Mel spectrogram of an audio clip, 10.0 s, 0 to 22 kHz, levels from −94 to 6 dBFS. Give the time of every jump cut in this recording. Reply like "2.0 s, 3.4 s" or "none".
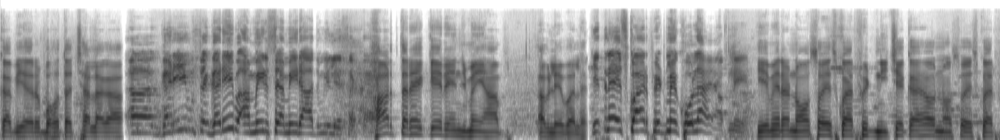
1.2 s, 5.8 s

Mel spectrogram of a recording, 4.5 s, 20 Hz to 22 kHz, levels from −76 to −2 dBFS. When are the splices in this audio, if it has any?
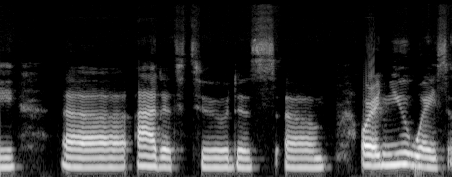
1.3 s

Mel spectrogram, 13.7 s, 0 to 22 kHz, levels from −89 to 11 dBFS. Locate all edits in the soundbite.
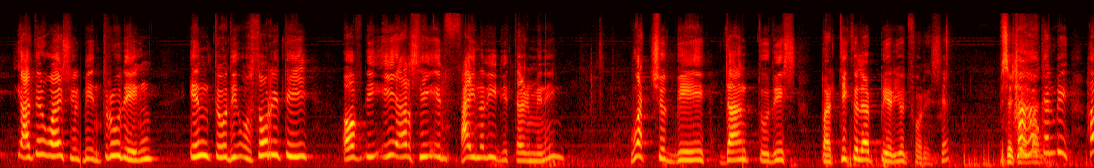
none

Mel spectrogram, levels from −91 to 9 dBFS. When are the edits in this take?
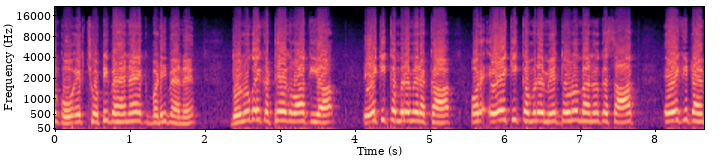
none

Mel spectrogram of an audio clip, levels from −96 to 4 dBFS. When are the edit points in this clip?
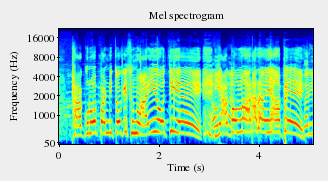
3.9 s

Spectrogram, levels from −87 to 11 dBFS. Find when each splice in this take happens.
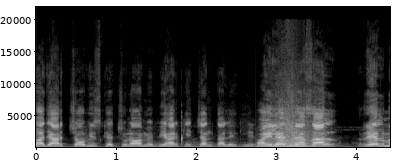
2.6 s

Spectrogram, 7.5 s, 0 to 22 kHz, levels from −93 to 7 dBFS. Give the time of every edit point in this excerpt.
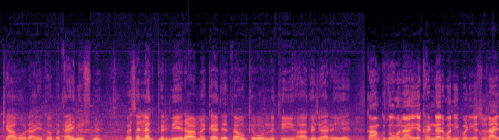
5.4 s

